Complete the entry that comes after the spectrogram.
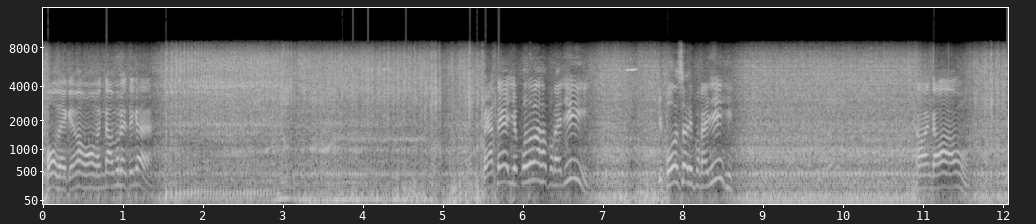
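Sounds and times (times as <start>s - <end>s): motorcycle engine running at low revs: 0.0s - 12.0s.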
